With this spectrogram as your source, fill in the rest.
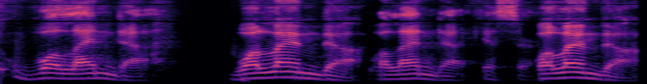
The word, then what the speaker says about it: Wallenda: the name my accent is hurting me from pronouncing your property it's wallenda wallenda wallenda yes sir wallenda okay i'm going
